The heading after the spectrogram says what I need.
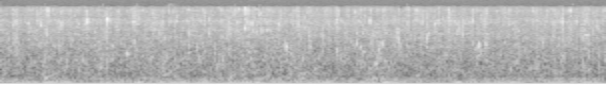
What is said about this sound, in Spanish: Y cómo el agua fluye.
